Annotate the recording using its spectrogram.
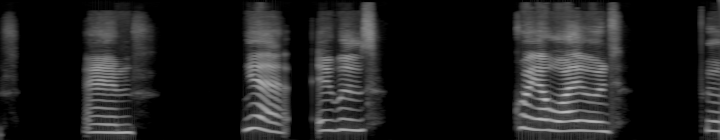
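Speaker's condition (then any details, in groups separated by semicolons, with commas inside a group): Cerebral palsy; from birth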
